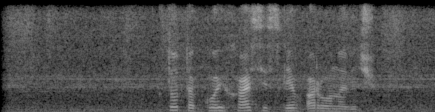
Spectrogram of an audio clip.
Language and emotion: Russian, neutral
